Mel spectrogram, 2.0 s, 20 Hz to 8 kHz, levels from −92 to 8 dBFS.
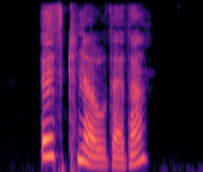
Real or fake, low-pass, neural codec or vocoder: fake; 7.2 kHz; codec, 16 kHz, 16 kbps, FreqCodec, smaller model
